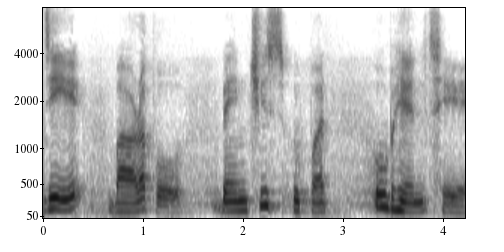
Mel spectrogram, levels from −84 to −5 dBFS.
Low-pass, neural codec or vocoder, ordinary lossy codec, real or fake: none; codec, 16 kHz, 0.5 kbps, X-Codec, WavLM features, trained on Multilingual LibriSpeech; none; fake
